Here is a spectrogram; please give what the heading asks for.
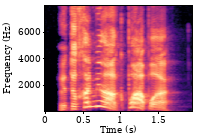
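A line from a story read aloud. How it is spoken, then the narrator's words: Shrill squeal. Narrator (Russian): взвизгнула Оля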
